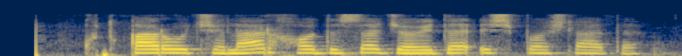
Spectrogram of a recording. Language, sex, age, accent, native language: Uzbek, female, 18-24, Navoiy, Uzbek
